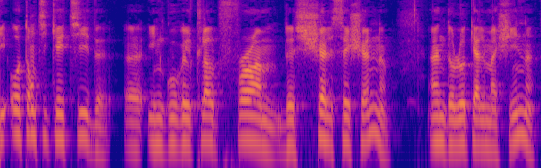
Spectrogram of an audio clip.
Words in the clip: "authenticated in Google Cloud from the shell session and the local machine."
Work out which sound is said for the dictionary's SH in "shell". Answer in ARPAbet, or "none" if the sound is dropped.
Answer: SH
